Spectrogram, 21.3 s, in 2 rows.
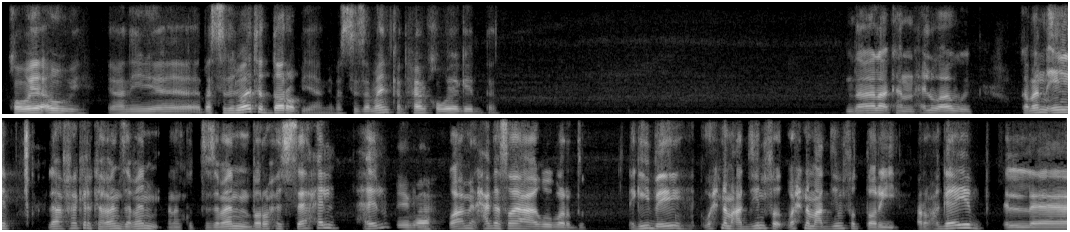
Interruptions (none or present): none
